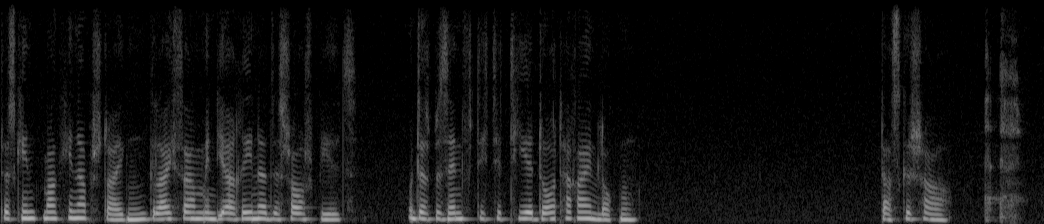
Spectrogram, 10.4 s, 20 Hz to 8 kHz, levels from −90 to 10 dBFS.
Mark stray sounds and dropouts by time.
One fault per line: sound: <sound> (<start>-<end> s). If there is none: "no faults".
sound: throat clearing (9.8-10.3 s)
